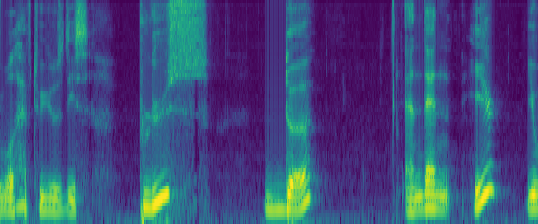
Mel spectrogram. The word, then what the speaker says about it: plus: French language with this plus. Okay, because in some cases you will have to pronounce the final S, and in other cases you won't.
